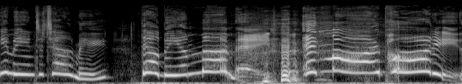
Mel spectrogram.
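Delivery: put-on very high, jazzed, swooping English accent exclamation. Retelling what an English party sponsor said to another sponsor, in an English accent. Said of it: "so I have to use his accent".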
